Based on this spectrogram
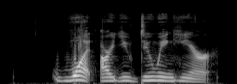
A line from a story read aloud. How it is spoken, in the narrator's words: He roared the words to my face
